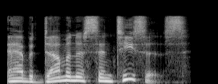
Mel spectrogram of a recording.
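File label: "abdominocentesis", British English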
